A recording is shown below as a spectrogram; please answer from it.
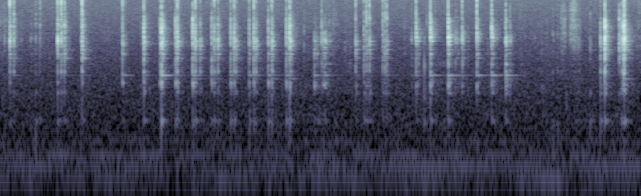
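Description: Long acrylic fingernails tapping on a hard, hollow light-up pumpkin figurine, ASMR-style: quick, irregular clicking taps, several a second.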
